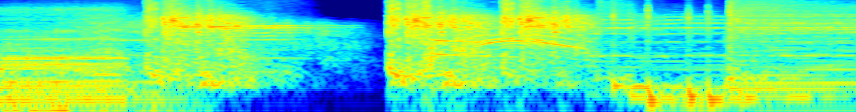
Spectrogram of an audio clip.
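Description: Motorcycle engine and wind noise, cut by a falling whoosh that fades to silence just before two seconds in. Then a loud intro music sting starts suddenly, with a gliding tone and several sharp hits.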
